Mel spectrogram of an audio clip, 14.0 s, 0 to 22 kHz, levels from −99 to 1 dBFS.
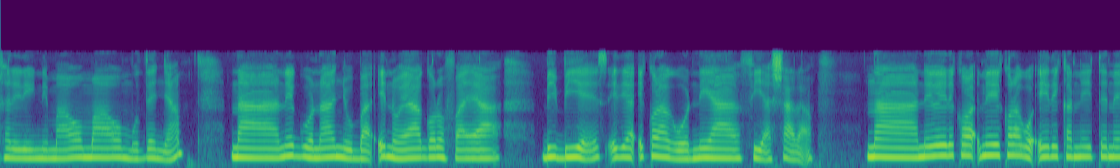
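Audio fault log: Throughout: Dolby Digital compression is the likely cause of the dull, band-limited sound of this speech, with nothing above 6.9 kHz and heavy codec damage, which fits a bitrate near 48 kbps. Starved of bits, the encoder cuts the upper band and leaves many frequency lines with no mantissa data. The decoder fills those gaps with dither noise, so a rough, fluttering grain clings around the voiced tones while the top end stays missing.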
